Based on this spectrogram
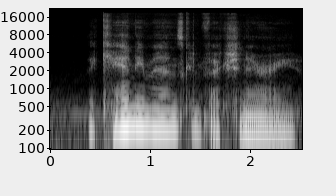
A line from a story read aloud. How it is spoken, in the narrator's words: murmur softly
